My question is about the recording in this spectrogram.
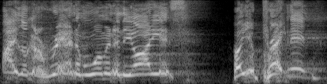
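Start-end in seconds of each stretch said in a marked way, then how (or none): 2.3-3.2 mock blurted question. Asking a random audience woman.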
